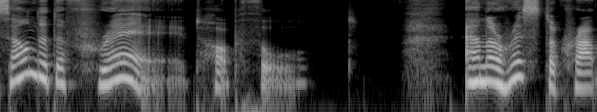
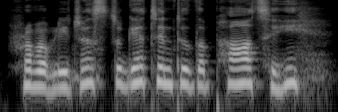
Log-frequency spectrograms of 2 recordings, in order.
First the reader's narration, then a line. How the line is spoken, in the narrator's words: said the young man timidly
